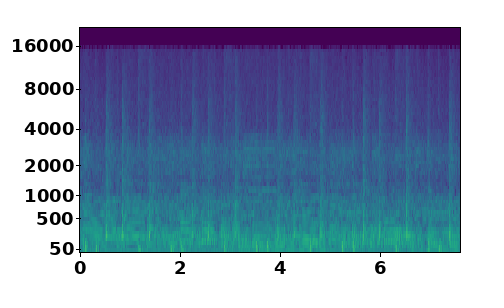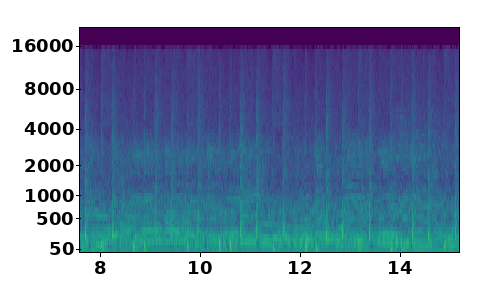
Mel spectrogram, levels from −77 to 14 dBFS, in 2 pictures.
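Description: From start to finish there's a grainy, gritty distortion that moves with the sound, and the likely cause is low bit depth without dither. It behaves like roughly a 5-bit signal that was simply truncated, so the rounding error tracks the audio and sits only about 20 dB below it. Quiet stretches get rough, and the faintest parts either drop out to silence or sputter between two levels.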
